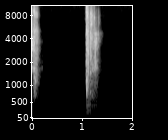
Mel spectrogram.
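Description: Two short clicking noises, one at the very start and a louder, slightly longer one about a second in.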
